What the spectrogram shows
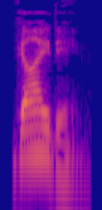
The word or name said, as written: Guiding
